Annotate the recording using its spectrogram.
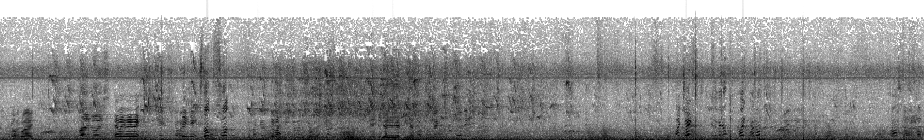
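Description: Men shout and call out to each other outdoors across a playing field.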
